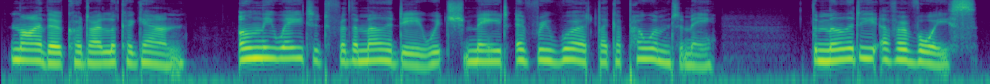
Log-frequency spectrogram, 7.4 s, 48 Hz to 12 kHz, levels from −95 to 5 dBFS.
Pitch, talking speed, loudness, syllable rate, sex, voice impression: 215 Hz, 195 wpm, -18 LUFS, 5.8 syllables/s, female, feminine, slightly young, tensed, powerful, hard, clear, fluent, cute, slightly friendly, unique, slightly sweet, lively, slightly sharp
